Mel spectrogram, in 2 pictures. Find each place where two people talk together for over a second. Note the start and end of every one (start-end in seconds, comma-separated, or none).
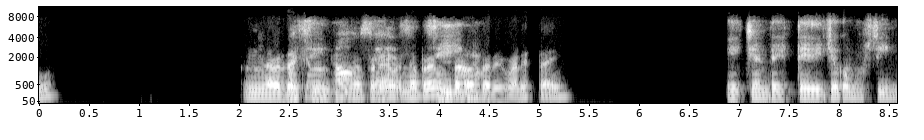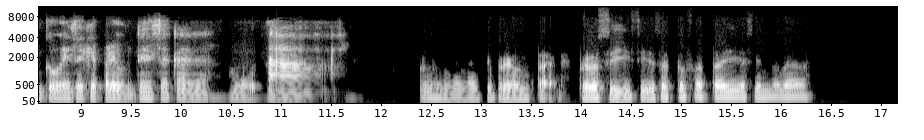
2.5-4.5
